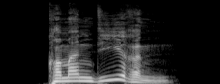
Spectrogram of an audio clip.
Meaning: 1. to command; to be in command, in charge 2. to command (a unit); to be the commanding officer of 3. to command (a soldier) to go to some place or assume some position
- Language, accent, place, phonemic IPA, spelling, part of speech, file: German, Germany, Berlin, /kɔmanˈdiːrən/, kommandieren, verb, De-kommandieren.ogg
